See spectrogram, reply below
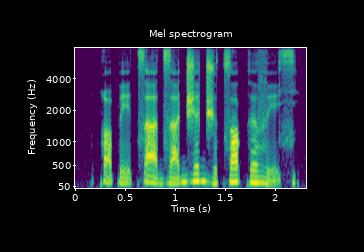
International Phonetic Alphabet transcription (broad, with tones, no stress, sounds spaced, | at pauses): qʷ a̰˦ p ḛ˨ t͡s a̰˦˨ d͡z a̰˧ d͡ʒ ə˦ d͡ʒ ʊ˨ t͡s ɒ˦ k ə˧ v ḛ˨ sʲ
